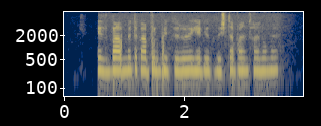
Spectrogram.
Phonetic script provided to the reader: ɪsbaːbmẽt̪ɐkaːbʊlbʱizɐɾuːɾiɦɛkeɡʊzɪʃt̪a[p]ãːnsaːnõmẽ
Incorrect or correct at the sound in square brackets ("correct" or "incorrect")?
correct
